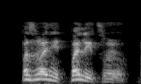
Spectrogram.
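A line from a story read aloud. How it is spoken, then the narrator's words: Grumbling. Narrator (Russian): пробурчал он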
